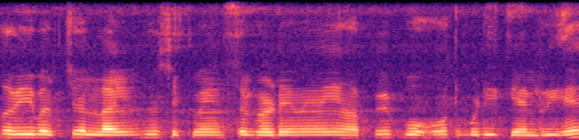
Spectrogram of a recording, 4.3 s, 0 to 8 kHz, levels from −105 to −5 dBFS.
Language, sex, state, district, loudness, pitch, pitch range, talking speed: Hindi, male, Bihar, Darbhanga, -18 LUFS, 165 Hz, 165-180 Hz, 205 wpm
